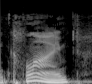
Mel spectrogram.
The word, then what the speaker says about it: climb: 这次注意啊，发音那个 b 啊是不发音 climb， five places，爬了五名，到达一个什么样的一个位置呢？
